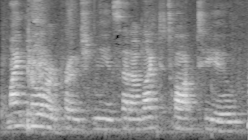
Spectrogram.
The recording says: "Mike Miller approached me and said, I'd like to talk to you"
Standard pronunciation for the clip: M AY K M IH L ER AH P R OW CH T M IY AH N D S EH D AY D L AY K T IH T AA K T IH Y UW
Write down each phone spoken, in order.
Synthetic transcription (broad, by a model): M AY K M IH ER AH P R OW CH T M IY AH N S EH D AY D L AY K T IH T AA K T IH Y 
